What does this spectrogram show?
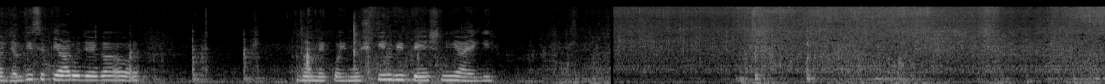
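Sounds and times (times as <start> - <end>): chickpeas sizzling in oil: 5.4 - 11.0.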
